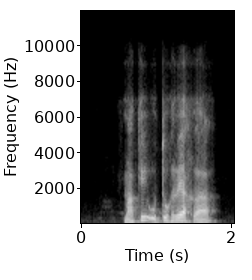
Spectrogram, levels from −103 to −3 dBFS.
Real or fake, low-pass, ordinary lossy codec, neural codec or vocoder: real; 7.2 kHz; Opus, 16 kbps; none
